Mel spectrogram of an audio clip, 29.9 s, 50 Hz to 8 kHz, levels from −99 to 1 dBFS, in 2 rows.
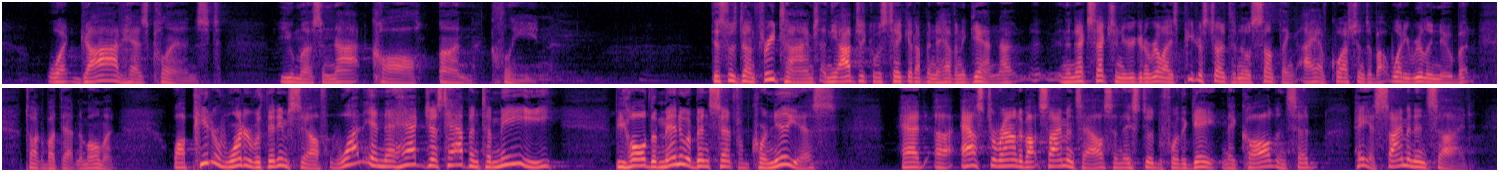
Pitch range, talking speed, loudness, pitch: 140-195 Hz, 195 wpm, -34 LUFS, 160 Hz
